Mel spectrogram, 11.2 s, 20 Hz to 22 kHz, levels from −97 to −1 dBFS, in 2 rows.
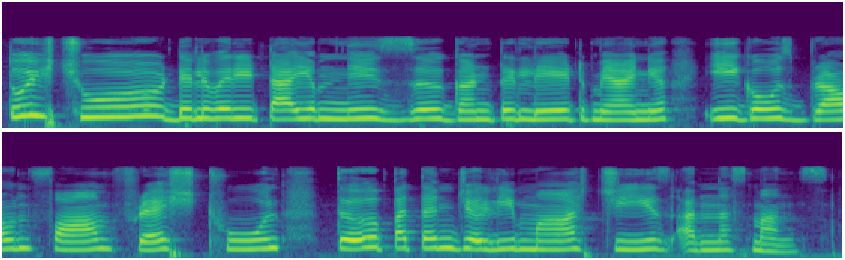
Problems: none marked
